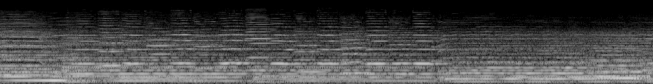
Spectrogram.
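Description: A student string ensemble of violins, cellos and basses playing music of held notes and chords, the low parts moving to new notes every second or so.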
